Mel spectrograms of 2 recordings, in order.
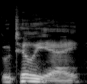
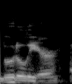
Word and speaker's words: Boutilier: And for those who are wondering about my pronunciation, because it looks like it ought to be pronounced Boutillier, Clive Baudelaire was from the Canadian province of Nova Scotia, which has a large population of people who are of French descent, but who have long since abandoned French language. And so when I corresponded with the family, they let me know that they pronounce the family name Baudelaire.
